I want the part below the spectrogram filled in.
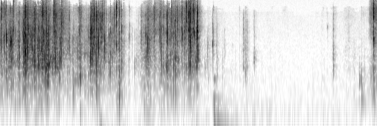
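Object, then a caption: Glossy paper magazine pages. Hands with long pink nails crumple the pages of an open glossy paper magazine lying flat into a pile of crinkled sheets. Bright, dense crinkling and tearing-like rustles fill the first two and a half seconds, then a soft low thump and a few sparse crinkles follow before a sharp final rustle.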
